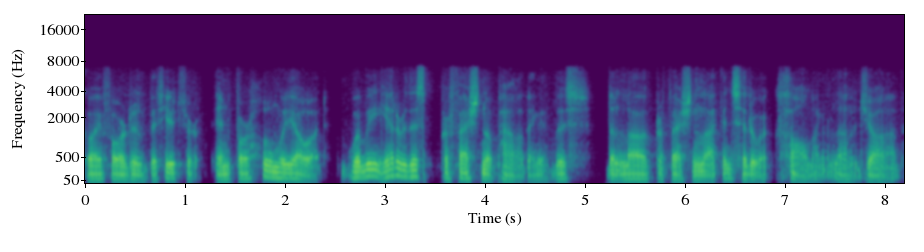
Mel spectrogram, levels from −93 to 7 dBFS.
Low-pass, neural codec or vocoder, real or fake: 7.2 kHz; codec, 24 kHz, 0.9 kbps, WavTokenizer, medium speech release version 1; fake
